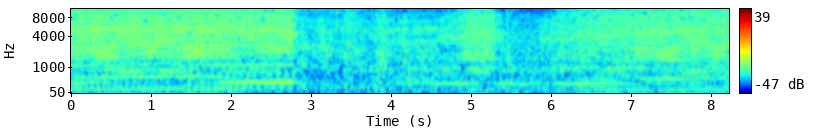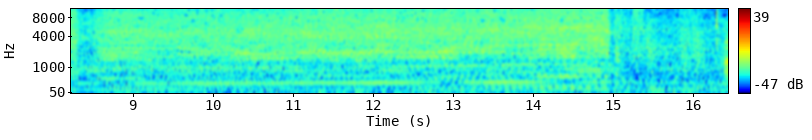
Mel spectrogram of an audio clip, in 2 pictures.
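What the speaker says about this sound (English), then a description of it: "There's a car leaving the pits." An Xfinity race car accelerates out of the pits at Dover Speedway, its engine a loud, sustained high drone with steady harmonic whine that shifts pitch several times, as if through gears, continuous throughout with no talking.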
